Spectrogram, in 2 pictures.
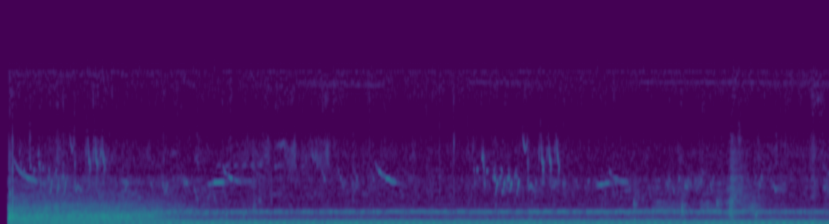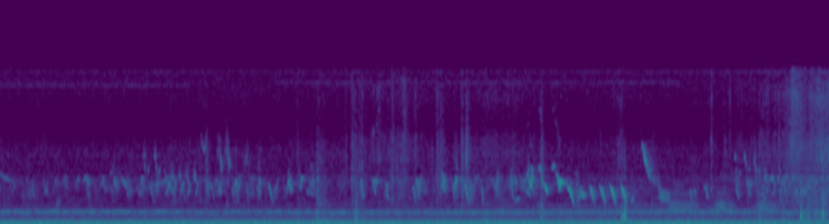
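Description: Faint small birds chirping from the trees, with short sweeping calls and quick trills that grow busier in the second half, over a steady high tone and a low hum.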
